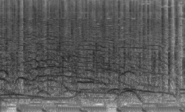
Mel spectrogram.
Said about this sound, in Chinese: 当乐队演奏起马赛曲时。大家异口同声的欢呼起来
